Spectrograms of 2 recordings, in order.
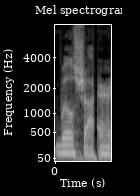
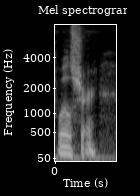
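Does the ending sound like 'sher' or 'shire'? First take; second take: shire; sher. First: The ending rhymes with 'fire', like 'shire'. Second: The ending is reduced to a short 'sher'. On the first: The speaker calls it wrong. "It's not Wilshire" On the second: The speaker calls it right. "you say sure"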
